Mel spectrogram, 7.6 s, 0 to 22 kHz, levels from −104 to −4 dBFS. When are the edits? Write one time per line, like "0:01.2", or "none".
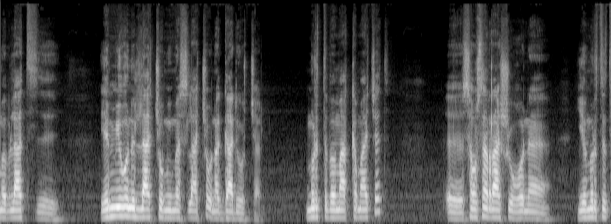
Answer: none

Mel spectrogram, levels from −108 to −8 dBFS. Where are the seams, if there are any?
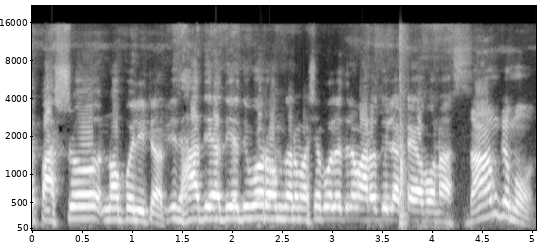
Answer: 0:01.4

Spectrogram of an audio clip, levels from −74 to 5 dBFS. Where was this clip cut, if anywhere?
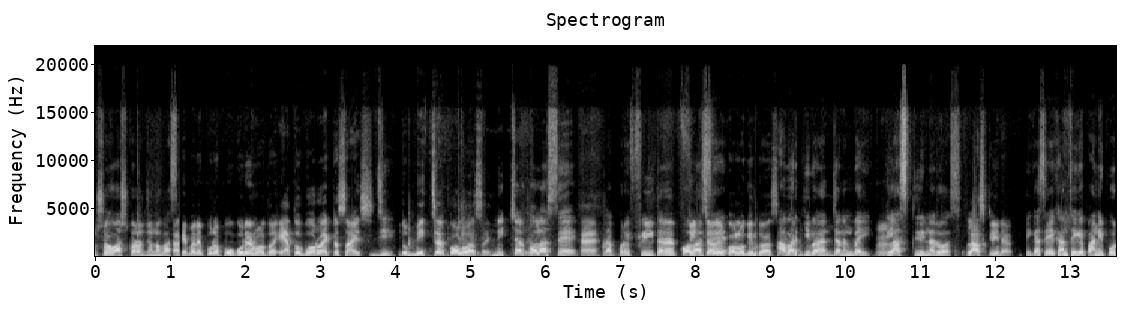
0:01.2
0:04.0
0:12.3

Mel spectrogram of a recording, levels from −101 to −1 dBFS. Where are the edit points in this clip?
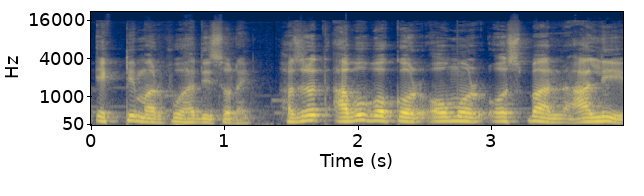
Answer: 0:01.3

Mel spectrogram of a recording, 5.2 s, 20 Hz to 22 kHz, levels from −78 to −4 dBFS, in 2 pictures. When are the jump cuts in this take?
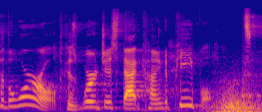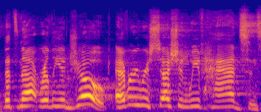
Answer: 0:02.5

